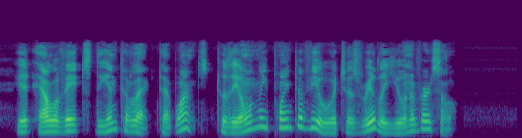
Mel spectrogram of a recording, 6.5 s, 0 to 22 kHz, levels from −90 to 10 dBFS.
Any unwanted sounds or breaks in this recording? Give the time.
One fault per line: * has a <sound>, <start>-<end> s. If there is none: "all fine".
all fine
